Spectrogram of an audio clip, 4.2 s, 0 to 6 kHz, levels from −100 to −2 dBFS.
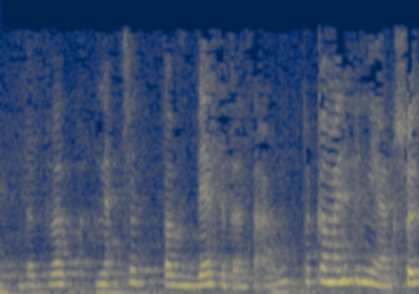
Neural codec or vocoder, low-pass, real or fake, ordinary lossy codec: codec, 16 kHz, 2 kbps, FunCodec, trained on Chinese and English, 25 frames a second; 5.4 kHz; fake; MP3, 24 kbps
